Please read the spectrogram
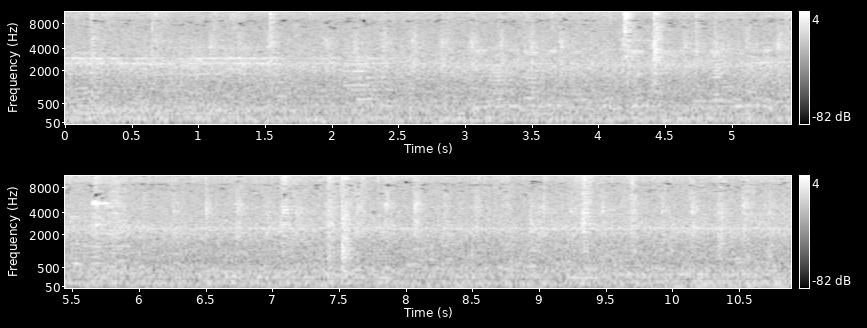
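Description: Metal spatulas clicking and scraping on a large flat steel griddle while egg is flipped and folded, with a few sharp clinks, over a steady low rumble.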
